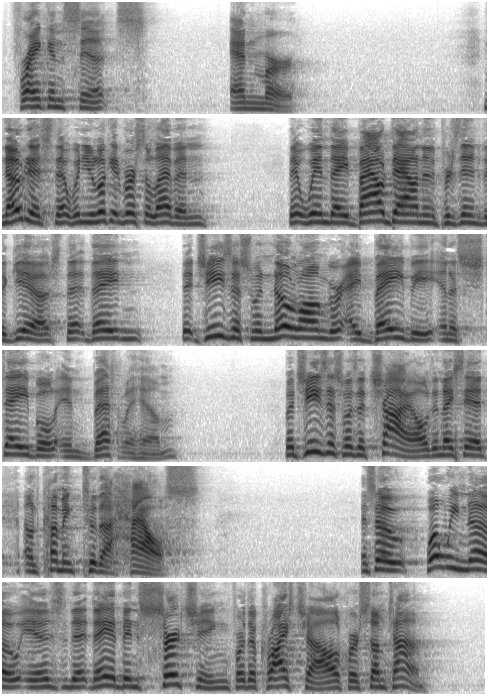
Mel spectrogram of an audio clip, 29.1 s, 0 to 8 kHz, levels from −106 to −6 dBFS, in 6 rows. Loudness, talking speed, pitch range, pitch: -24 LUFS, 135 wpm, 175-215 Hz, 200 Hz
